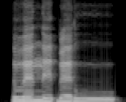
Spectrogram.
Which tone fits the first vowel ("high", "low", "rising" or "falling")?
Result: high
